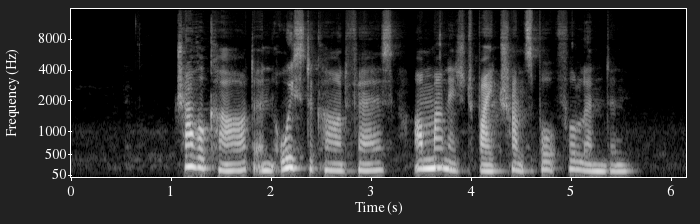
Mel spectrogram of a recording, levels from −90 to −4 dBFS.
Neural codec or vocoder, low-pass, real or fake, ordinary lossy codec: none; 14.4 kHz; real; Opus, 32 kbps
